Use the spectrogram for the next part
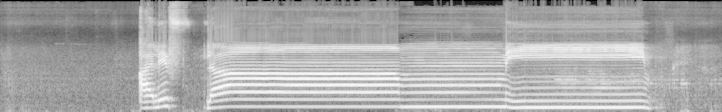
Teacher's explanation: لام پر مد ہے، لام کو 3 الف کے برابر کھینچیں گے۔ میم مشدد ہے، غنہ کریں گے 1 الف کے برابر، اور پھر میم پر مد ہے تو 3 الف کے برابر کھینچ کر پڑھیں گے۔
